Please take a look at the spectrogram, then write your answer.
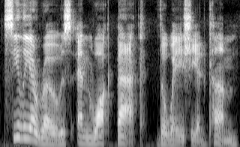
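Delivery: plain reading voice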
